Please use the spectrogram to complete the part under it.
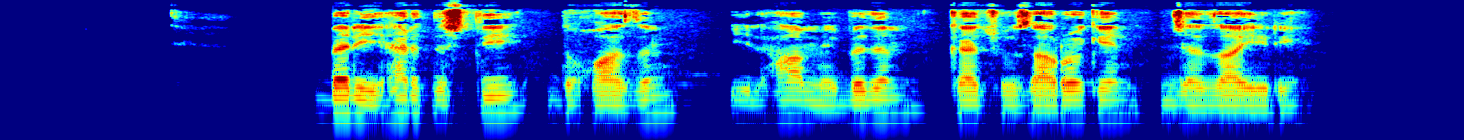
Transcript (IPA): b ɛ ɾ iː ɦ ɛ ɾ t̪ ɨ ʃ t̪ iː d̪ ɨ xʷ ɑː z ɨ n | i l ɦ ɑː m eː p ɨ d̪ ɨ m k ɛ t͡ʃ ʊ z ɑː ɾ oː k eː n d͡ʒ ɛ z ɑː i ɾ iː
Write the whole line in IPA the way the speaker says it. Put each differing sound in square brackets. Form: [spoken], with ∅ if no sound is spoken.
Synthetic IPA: b ɛ ɾ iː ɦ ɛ ɾ t̪ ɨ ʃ t̪ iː d̪ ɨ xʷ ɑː z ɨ [m] | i l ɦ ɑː m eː [b] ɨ d̪ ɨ m k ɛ t͡ʃ [u] z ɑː ɾ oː k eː n d͡ʒ ɛ z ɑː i ɾ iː

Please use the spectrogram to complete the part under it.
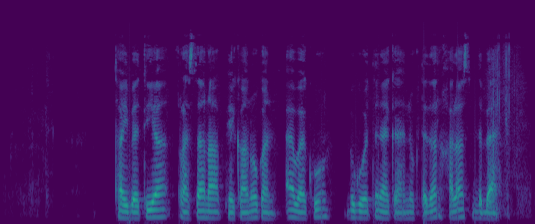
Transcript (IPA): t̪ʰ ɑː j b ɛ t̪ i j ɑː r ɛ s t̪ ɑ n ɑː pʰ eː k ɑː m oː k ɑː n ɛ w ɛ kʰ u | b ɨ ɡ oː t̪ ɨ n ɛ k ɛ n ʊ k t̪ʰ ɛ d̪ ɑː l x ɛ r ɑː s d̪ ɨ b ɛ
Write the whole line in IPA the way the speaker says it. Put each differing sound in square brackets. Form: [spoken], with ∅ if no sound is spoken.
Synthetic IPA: t̪ʰ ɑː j b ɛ t̪ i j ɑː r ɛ s t̪ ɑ n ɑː pʰ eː k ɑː [n] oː k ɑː n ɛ w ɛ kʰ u | b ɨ ɡ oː t̪ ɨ n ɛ k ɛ n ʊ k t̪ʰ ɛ d̪ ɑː [ɾ] x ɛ [l] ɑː s d̪ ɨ b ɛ

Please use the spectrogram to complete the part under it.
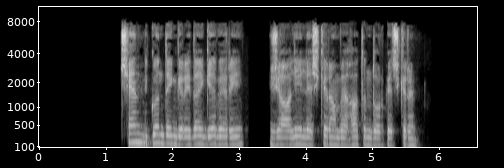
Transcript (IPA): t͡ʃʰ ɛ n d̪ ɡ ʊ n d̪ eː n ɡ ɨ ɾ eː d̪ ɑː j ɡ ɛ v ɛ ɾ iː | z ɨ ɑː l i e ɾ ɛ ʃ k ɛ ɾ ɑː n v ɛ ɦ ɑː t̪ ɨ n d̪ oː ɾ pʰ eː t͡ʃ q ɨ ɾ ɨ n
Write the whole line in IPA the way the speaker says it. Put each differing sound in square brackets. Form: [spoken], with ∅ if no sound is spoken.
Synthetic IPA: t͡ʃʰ ɛ n d̪ ɡ ʊ n d̪ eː n ɡ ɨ ɾ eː d̪ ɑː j ɡ ɛ v ɛ ɾ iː | [ʒ] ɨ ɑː l i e [l] ɛ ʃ k ɛ ɾ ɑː n v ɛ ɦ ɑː t̪ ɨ n d̪ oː ɾ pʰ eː t͡ʃ [k] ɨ ɾ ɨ n

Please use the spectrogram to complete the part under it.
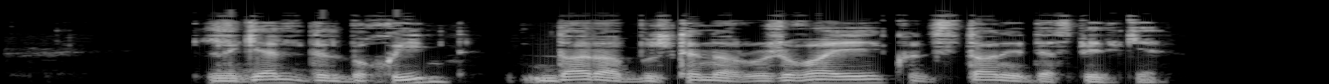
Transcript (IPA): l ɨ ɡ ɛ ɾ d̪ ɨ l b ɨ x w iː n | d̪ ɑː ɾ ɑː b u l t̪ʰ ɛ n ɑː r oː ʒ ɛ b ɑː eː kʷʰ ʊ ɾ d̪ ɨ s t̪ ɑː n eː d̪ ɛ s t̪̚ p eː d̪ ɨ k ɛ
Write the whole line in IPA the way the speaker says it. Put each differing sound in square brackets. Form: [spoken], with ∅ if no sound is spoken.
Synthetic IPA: l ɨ ɡ ɛ [l] d̪ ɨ l b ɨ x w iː n | d̪ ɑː ɾ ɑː b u l t̪ʰ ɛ n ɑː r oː ʒ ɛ [v] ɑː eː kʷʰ ʊ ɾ d̪ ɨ s t̪ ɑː n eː d̪ ɛ s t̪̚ p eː d̪ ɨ k ɛ

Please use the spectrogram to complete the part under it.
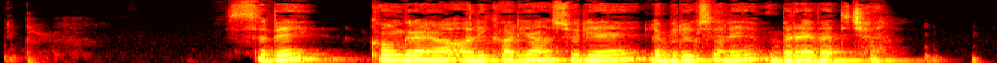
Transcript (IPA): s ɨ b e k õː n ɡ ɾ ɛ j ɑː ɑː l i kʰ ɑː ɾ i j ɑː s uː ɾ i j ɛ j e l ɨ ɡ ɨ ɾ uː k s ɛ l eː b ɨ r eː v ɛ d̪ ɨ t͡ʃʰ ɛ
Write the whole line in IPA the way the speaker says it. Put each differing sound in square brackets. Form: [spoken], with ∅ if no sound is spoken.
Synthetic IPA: s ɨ b e [kʰ] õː [ŋ] ɡ ɾ ɛ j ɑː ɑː l i kʰ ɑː ɾ i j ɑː s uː ɾ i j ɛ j e l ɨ [b] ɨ ɾ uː k s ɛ l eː b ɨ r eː v ɛ d̪ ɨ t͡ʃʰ ɛ

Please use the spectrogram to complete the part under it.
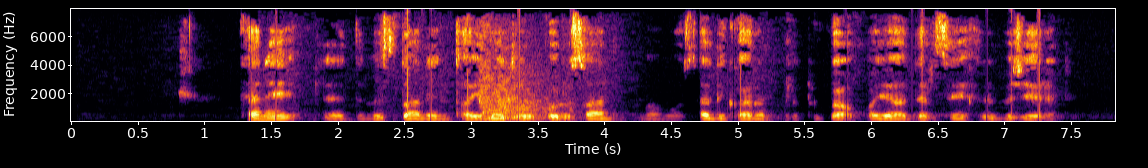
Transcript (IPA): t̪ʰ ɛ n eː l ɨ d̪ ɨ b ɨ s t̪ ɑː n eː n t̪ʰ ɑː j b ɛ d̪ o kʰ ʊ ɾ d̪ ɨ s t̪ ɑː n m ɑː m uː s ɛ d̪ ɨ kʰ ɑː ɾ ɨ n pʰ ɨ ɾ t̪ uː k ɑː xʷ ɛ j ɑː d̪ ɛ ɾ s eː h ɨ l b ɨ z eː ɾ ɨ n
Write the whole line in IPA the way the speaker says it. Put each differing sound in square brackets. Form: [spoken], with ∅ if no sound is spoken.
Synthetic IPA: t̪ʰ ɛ n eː l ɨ d̪ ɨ b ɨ s t̪ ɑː n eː n t̪ʰ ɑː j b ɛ [t̪] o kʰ ʊ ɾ d̪ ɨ s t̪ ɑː n m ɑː m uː s ɛ d̪ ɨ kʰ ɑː ɾ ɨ n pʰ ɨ ɾ t̪ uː k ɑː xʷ ɛ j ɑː d̪ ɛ ɾ s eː h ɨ l b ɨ [ʒ] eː ɾ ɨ n

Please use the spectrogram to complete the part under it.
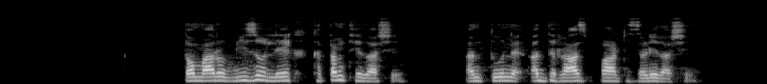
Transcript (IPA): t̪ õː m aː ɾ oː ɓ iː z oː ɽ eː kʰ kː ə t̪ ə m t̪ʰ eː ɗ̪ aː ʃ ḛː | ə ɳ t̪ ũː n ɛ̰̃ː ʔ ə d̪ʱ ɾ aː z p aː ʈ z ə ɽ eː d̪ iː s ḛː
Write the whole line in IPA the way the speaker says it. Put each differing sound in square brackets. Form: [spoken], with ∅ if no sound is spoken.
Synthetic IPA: t̪ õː m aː ɾ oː ɓ iː z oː [l] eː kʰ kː ə t̪ ə m t̪ʰ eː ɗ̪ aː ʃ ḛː | ə [n] t̪ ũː n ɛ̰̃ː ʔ ə d̪ʱ ɾ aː z p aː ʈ z ə ɽ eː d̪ [aː] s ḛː

